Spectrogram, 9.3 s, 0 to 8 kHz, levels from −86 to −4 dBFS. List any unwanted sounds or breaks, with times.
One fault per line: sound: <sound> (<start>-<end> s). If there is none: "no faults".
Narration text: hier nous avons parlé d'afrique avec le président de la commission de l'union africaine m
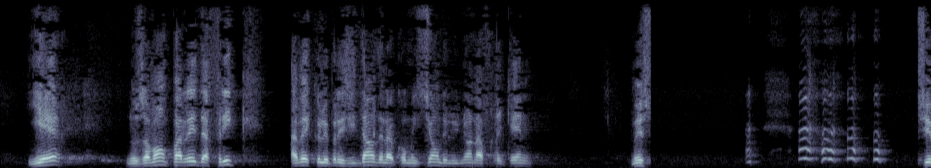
sound: laugh (7.4-9.0 s)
